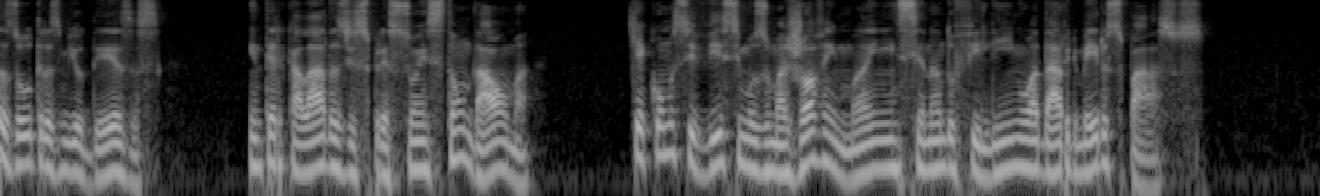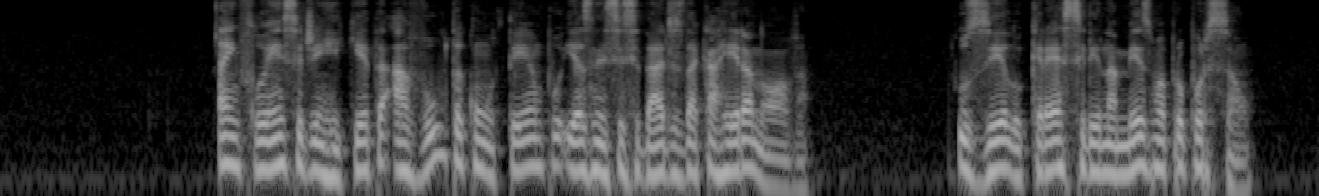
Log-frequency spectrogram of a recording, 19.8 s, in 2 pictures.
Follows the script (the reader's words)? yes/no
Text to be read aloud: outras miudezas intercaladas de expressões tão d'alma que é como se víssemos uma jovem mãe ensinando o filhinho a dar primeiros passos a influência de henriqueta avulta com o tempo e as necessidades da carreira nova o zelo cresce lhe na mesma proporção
yes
